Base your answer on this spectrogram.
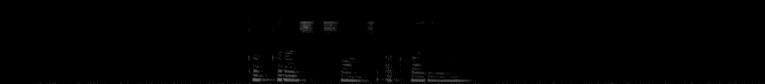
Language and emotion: Russian, neutral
